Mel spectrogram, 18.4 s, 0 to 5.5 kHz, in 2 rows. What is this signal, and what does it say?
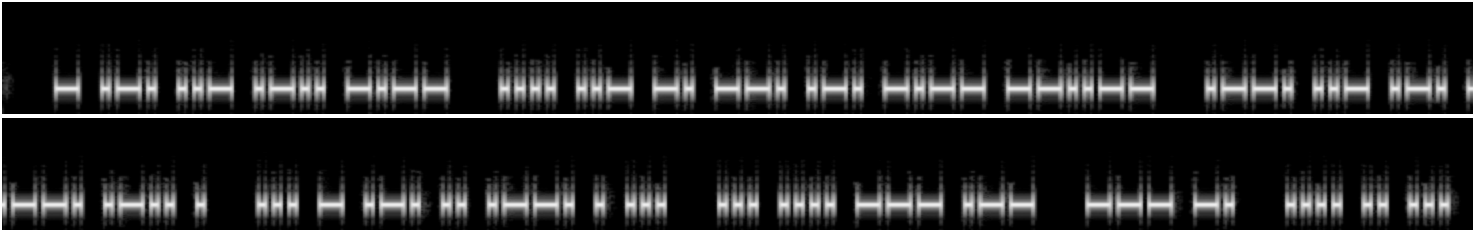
Morse code, heard as a keyed tone, about 25 wpm, 600 Hz. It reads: TRULY HUNGRY, PURPLE STRIPES SHOW ON HIS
